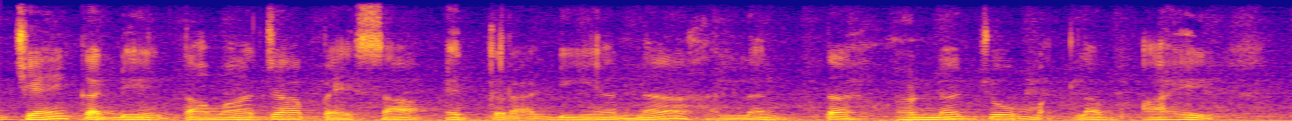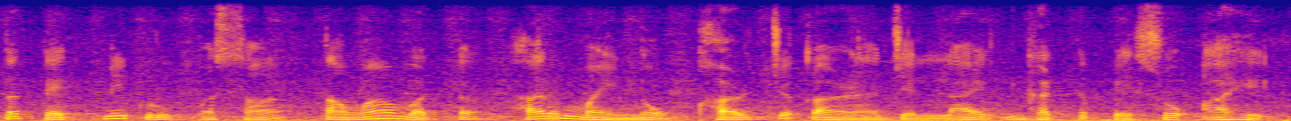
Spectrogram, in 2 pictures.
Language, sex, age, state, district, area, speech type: Sindhi, male, 18-30, Maharashtra, Thane, urban, read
